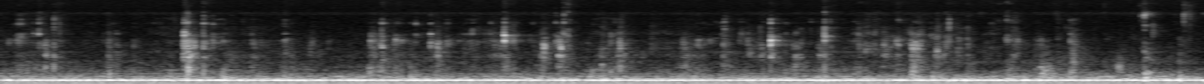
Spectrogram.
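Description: Someone chewing food close to the microphone: soft, irregular small clicks and crunches, over a steady low hum.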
